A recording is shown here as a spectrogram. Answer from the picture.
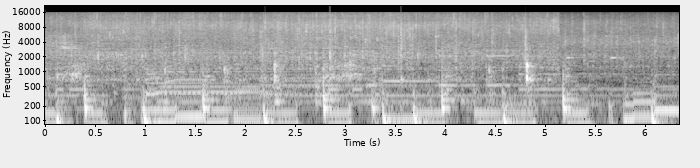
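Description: Diced vegetables (potato, carrot, pumpkin) sizzling in oil in a non-stick kadai, with a steady hiss of frying and short scrapes as they are stirred.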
